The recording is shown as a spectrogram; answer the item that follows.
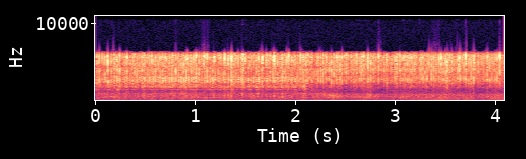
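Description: Metal coins, quarters and a gold dollar coin, shivering against a block of dry ice with a steady, fast buzzing rattle of tiny clicks. The warmer metal makes the dry ice sublime where they touch, and the escaping carbon dioxide gas vibrates the coins.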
